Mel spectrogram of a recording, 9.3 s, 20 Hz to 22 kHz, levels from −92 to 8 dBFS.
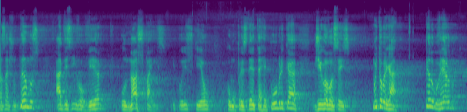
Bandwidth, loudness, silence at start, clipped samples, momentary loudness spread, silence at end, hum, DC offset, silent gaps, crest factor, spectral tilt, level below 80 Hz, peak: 12.5 kHz; -15 LUFS; 0 s; under 0.1%; 15 LU; 0 s; none; under 0.1%; none; 14 dB; -5 dB/octave; -52 dBFS; -2 dBFS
